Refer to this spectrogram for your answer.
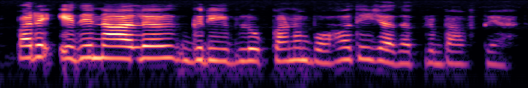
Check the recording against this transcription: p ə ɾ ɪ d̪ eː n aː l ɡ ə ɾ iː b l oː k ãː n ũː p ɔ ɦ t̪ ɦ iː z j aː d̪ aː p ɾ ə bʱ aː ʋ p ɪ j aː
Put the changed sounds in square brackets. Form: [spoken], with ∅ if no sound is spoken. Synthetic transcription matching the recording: p ə ɾ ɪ d̪ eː n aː l ɡ ə ɾ iː b l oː k ãː n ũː [b] ɔ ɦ t̪ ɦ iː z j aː d̪ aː p ɾ ə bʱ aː ʋ p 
